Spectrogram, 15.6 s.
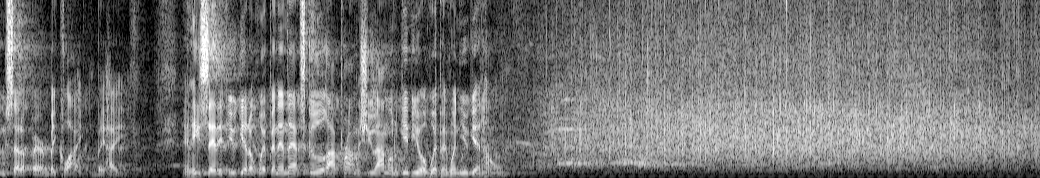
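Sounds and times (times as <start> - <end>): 
speech: 0.0 - 2.1, 2.8 - 7.8
audience clapping: 7.8 - 15.5.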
